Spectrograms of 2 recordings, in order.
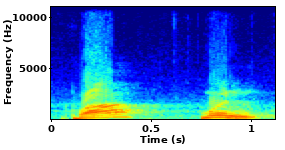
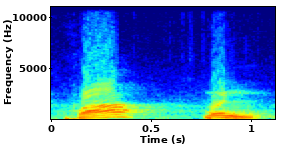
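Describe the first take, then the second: Both takes have the same delivery.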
